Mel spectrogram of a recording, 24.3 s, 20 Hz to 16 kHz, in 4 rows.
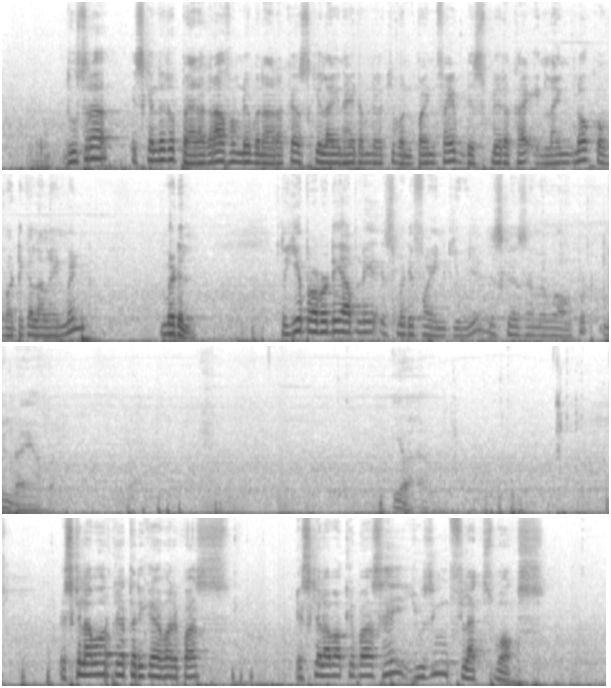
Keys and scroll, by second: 11.0 ctrl+s, 12.1 alt+Tab, 16.4 alt+Tab, 17.9 ctrl+w, 18.6 alt+Tab, 19.5 ctrl+w.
